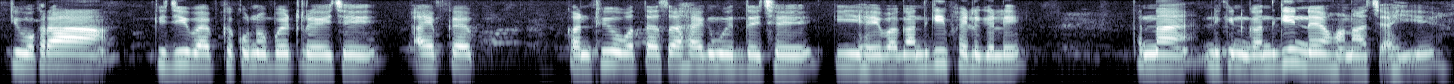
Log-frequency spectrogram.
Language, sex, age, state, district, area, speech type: Maithili, female, 45-60, Bihar, Araria, rural, spontaneous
